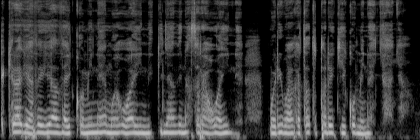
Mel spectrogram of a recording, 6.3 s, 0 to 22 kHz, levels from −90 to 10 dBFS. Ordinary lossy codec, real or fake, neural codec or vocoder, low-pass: none; real; none; none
